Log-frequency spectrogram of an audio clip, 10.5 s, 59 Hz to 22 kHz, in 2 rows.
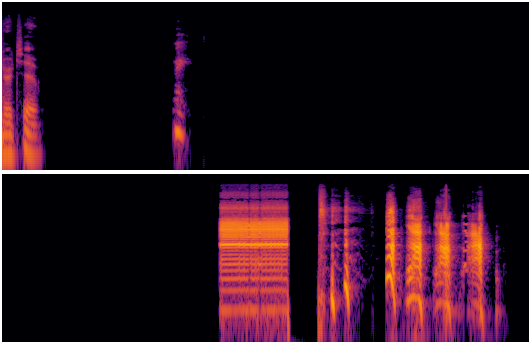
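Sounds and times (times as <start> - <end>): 
speech: 0.0 - 0.5, 1.7 - 1.9
loud harsh buzzer signalling time is up: 7.4 - 8.2
bursts of laughter: 8.4 - 10.3.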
